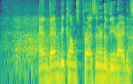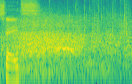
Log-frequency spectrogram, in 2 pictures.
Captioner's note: applause; laughter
